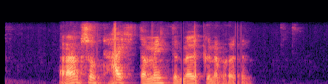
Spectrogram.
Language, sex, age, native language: Icelandic, male, 30-39, Icelandic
